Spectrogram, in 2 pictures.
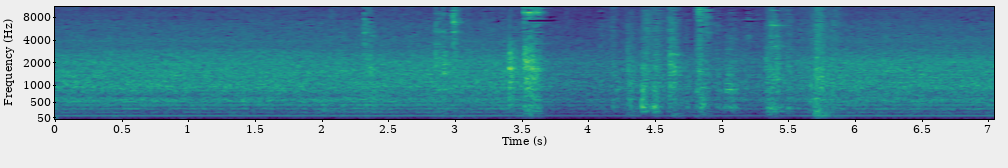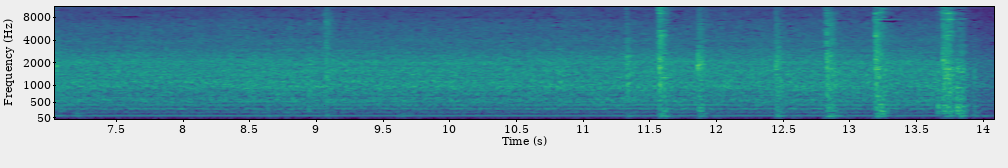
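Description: Hammer tapping solid copper winding wire into shape at the corners of a microwave oven transformer core: two bursts of sharp metallic knocks, one a few seconds in and one near the end. A steady low hum runs underneath.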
